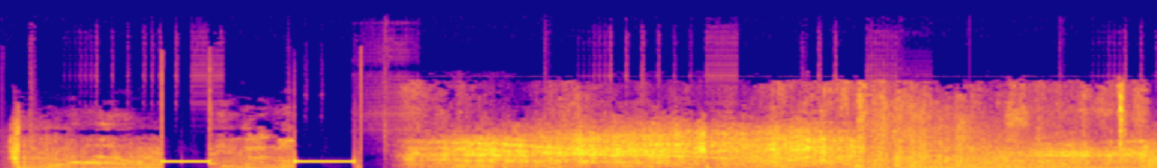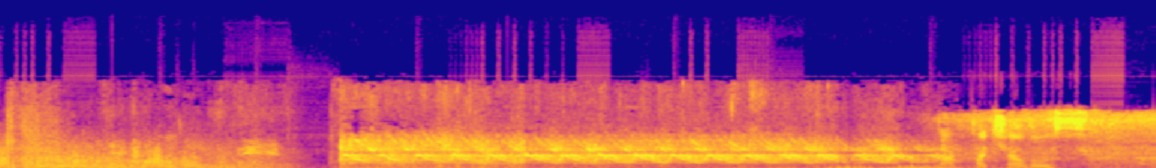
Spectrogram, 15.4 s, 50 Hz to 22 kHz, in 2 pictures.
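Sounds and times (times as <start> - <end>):
explosions booming in a city centre: 0.0 - 1.9, 2.6 - 15.4
short beeps: 1.1 - 2.4
fire burning: 2.4 - 15.4
rockets racing past in a city centre: 2.6 - 15.4
car alarm wailing: 10.0 - 15.2
speech: 14.4 - 15.1.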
